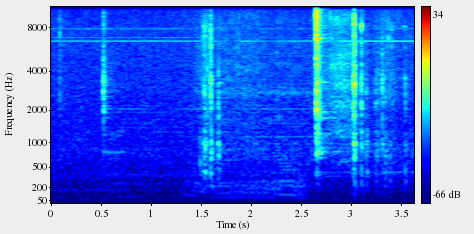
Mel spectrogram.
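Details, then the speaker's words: 1998 GMC Sonoma with EGR position codes P0404/P0405 and a cheap aftermarket EGR valve, during a scan-tool actuator test commanded from 20% to 100%: a few sharp light clicks as the valve steps. Normal EGR valve operation. "Yep, 20%, 30%, 40, 50, 60, let's go all the way. Seems to be working just fine."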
